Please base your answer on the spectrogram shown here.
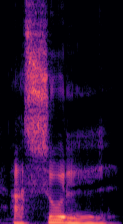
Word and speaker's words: azul: Você viu que a palavra azul nós não vamos ler com Z e nem com U, né? Esse L, ele fica a língua no palato. Assul.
